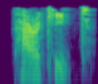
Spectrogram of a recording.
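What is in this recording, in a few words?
"parrakeet", English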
